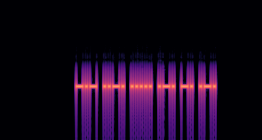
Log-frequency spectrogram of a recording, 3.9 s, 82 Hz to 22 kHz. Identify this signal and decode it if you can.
Morse code, heard as a keyed tone, about 34 wpm, 700 Hz. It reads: KF5RNR
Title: USA Call Signs 35wpm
